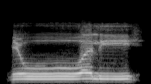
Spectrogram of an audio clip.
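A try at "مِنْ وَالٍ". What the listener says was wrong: Not mew. When you say mew, that means you are not making the gunna sound. You are saying the wow only. The nasal cavity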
